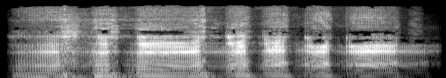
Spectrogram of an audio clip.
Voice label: wraith death; dota; skeleton king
